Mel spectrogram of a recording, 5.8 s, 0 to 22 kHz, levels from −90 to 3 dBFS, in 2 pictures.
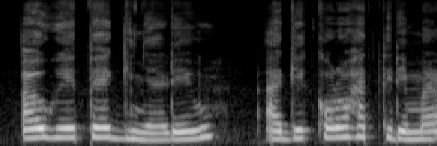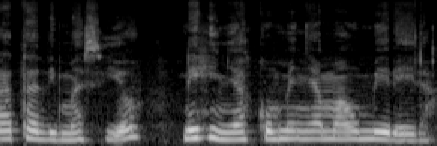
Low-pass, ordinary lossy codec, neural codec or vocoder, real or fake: none; none; vocoder, 44.1 kHz, 128 mel bands, Pupu-Vocoder; fake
